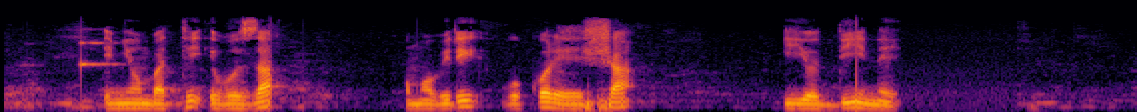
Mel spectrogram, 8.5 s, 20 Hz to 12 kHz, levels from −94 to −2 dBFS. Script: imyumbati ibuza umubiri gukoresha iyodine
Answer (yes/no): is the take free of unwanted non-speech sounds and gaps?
yes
